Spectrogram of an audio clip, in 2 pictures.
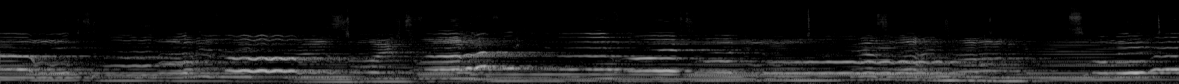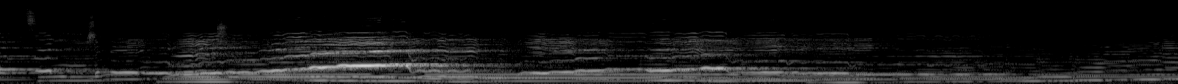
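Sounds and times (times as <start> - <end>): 
soprano singing cantata recitative: 0.0 - 22.5.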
